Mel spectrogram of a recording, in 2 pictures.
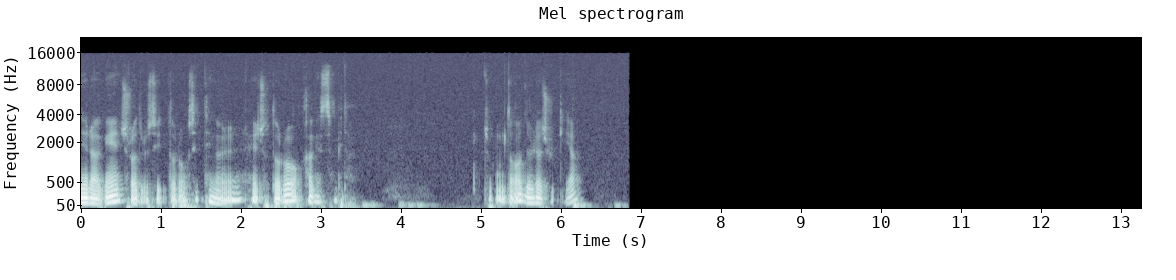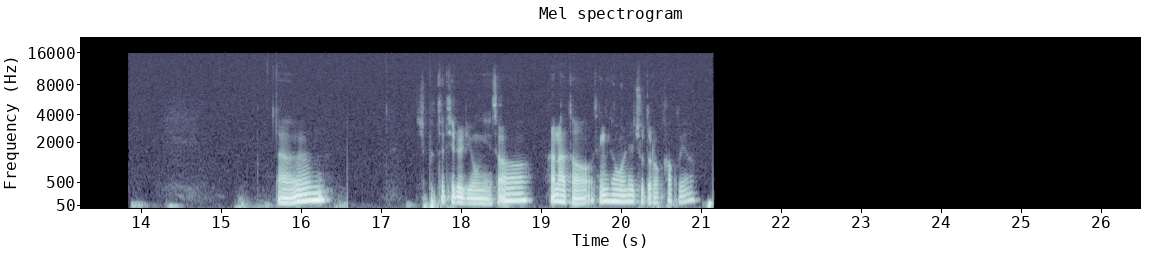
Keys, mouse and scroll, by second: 0.2-1.5 middle drag, 1.7-2.7 middle drag, 2.7-3.2 scroll down 1, 3.5 s, 6.8 KP_1, 8.5 Tab, 8.9 Tab, 10.7 click, 11.2-11.7 scroll up 2, 11.7-12.7 right drag, 13.1-14.0 middle drag, 14.2 scroll down 1, 14.6 shift+middle drag, 15.1-16.5 middle drag, 16.6 scroll down 2, 17.5 shift+d, 20.5 KP_1, 21.7 shift+click, 22.1-23.0 middle drag, 23.1-24.2 scroll down 2, 24.2-26.4 scroll up 2.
